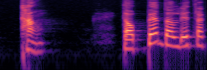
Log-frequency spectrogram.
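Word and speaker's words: 漢: época da dinastia han que em japonês se pronuncia can então ao pé da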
